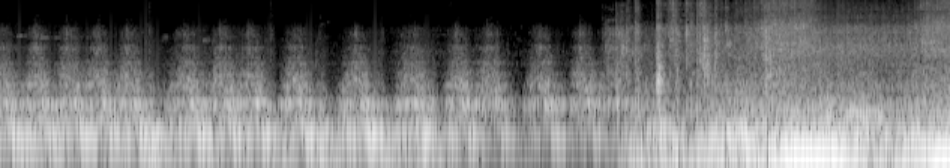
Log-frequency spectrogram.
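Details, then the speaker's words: Land Rover Series IIa with a mechanical fuel pump, next day after dip-switch wiring and lighting repairs: about five seconds of slow even cranking, then it fires and builds to a steady idle. A definite improvement in starting. "That's definite improvement, isn't it?"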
